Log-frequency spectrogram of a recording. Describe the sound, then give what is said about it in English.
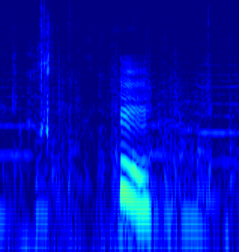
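Crunching on taco-flavored snack chips: a few crisp bites and chewing crunches, with a voiced humming sound in the middle and people talking around it. “I can taste taco. Like taco meat and seasoning. I taste the meat and seasoning, which is already step up from those stupid Lay's carnitas ones that we did.”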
